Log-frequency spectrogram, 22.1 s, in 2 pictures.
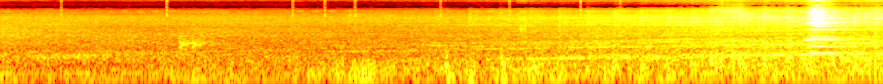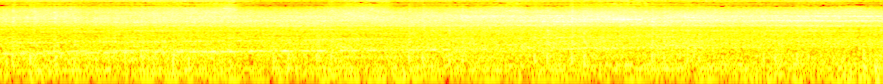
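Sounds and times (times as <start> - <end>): train wheels rumbling on rail: 0.1 - 22.0
train horn blast: 10.0 - 11.0.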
